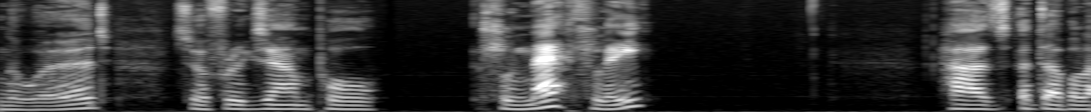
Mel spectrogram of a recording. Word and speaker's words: Llanelli: So instead of Llanelli, try Llanelli. If you want to try and get the correct L sound, it's fairly straightforward to do. All you need to do is put your tongue to the roof of your mouth and then exhale.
